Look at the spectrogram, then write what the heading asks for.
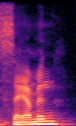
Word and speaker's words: salmon: and I found out she pronounces the L in salmon right ooh ooh what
